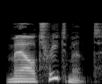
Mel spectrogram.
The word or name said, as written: maltreatment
